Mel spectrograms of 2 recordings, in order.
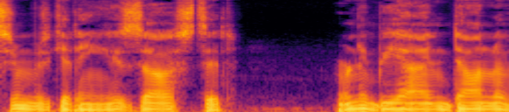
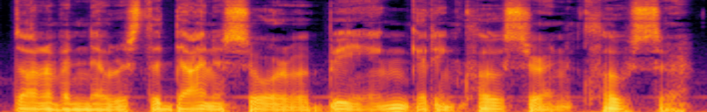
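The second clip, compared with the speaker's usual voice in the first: ordinary delivery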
